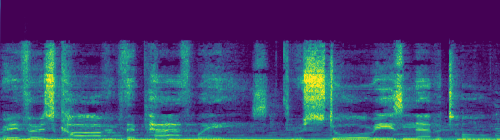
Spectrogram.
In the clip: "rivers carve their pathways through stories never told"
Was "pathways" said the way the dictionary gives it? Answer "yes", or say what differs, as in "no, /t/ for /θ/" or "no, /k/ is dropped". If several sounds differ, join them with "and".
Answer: yes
